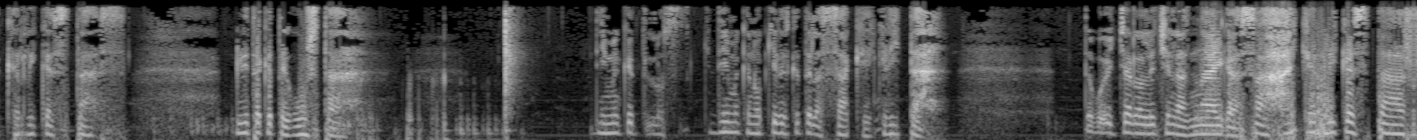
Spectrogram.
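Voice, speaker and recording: A Mexican man hosting a late-night radio show, tipsy and slurring his words, slow and suggestive with frequent laughter. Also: mid-range voice, a little mellow, husky, dry recording. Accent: Mexican Spanish. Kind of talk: late-night radio chat and erotic dedications. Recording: dull lo-fi radio sound.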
